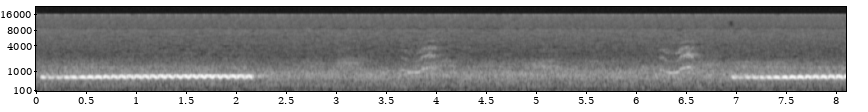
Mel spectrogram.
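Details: Male tawny owl calling near its nest box at 17:10 on 15 December 2015, later preening there while the female stays away; a long, wavering, tremulous hoot of about two seconds, followed by a quiet gap and another hoot.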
